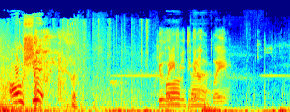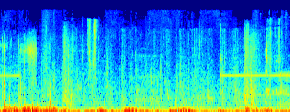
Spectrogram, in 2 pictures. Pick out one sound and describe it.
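Footsteps patter quickly on grass and hard ground.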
